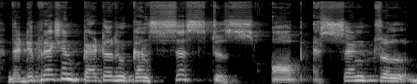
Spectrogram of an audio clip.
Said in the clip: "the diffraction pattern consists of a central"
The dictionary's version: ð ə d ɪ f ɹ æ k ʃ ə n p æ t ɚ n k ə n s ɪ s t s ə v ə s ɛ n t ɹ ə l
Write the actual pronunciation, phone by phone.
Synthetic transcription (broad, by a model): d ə d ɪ p ɹ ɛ ʃ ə n p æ t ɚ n k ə n s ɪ s t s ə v ə s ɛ n t ɹ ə l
